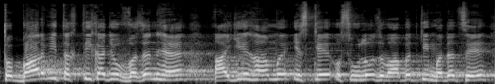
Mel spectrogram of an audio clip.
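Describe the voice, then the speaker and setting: A man teaching a pronunciation lesson, saying words slowly and contrasting wrong and right forms. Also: high-pitched, a little mellow. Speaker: Urdu teacher. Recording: echoey room with long reverb.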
